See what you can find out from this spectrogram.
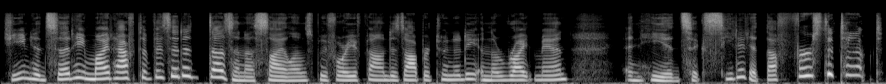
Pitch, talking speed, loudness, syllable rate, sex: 240 Hz, 190 wpm, -17 LUFS, 5.1 syllables/s, female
